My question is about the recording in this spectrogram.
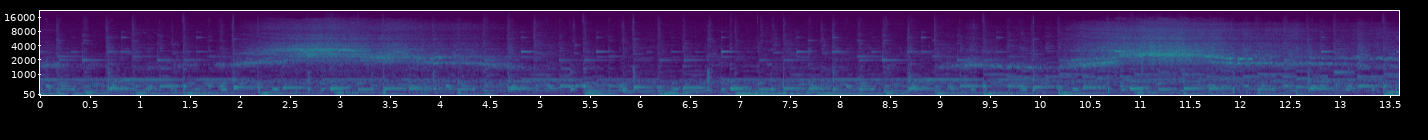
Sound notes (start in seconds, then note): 2.0 wind blows; 10.0 wind blows harder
